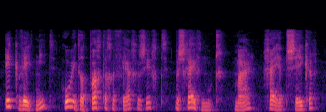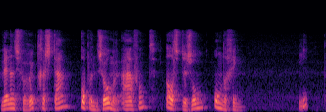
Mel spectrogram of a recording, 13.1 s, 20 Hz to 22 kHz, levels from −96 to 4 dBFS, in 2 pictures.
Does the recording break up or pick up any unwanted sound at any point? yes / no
yes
